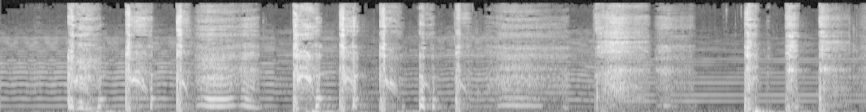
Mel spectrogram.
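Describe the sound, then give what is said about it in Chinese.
A sick man coughs in a series of harsh, raspy bursts, with a throat-clearing sound among them, over sustained musical tones. “我昨晚听你咳了一夜。”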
